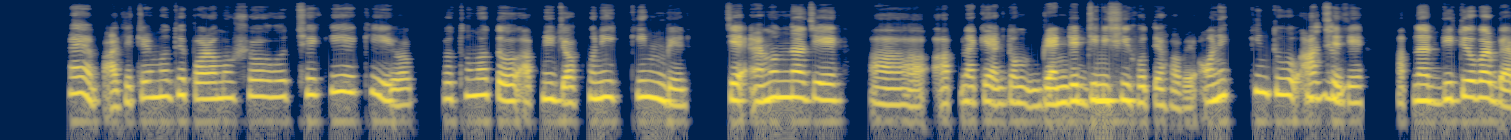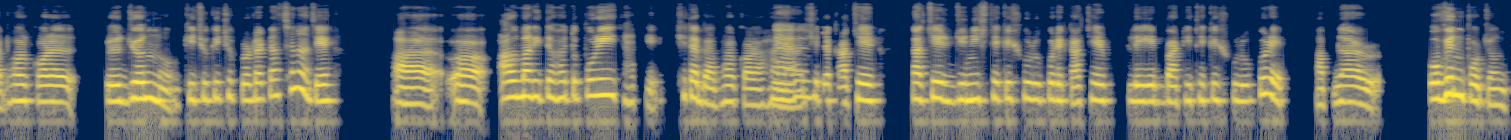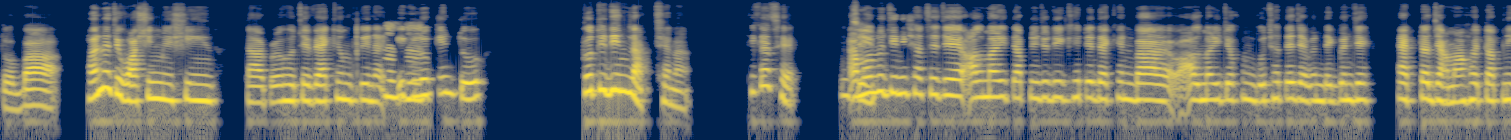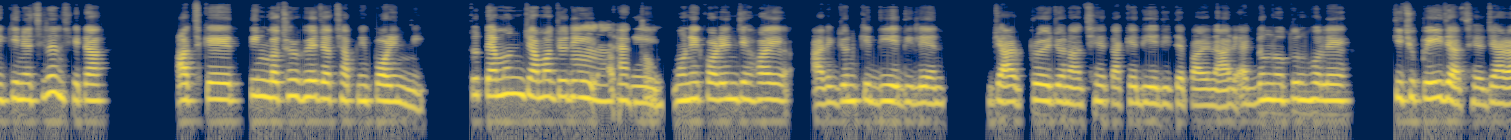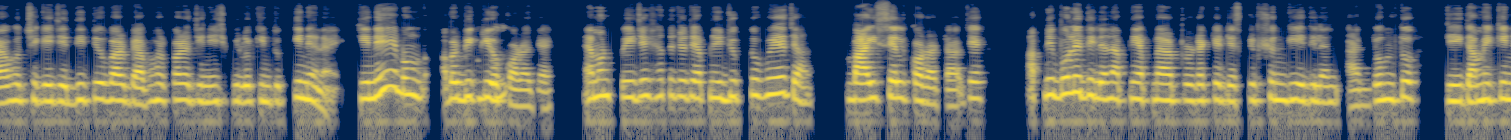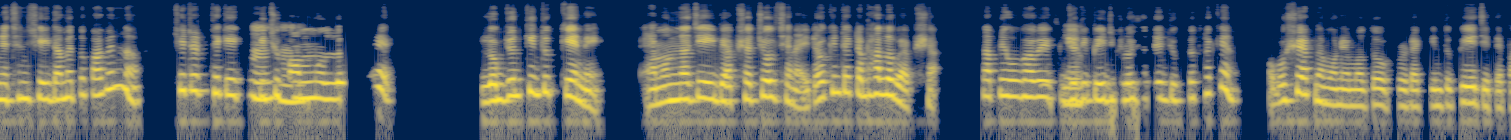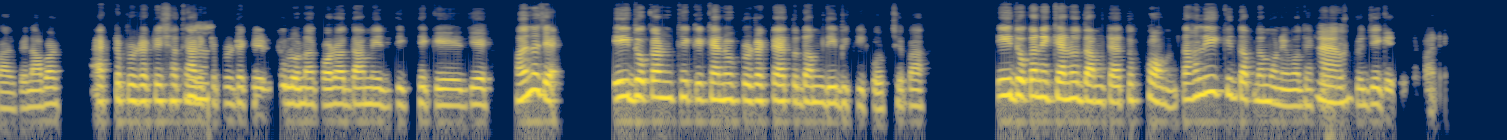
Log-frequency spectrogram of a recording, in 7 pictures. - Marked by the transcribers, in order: in English: "ডেসক্রিপশন"
- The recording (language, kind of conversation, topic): Bengali, advice, বাজেটের মধ্যে ভালো জিনিস পাওয়া কঠিন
